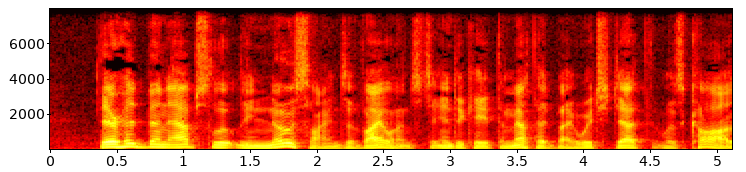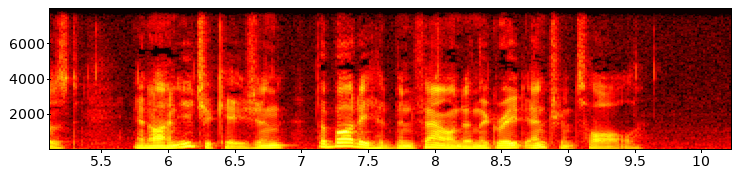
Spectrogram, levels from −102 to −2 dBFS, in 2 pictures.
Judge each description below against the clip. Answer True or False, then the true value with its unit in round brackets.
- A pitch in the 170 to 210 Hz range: False (105 Hz)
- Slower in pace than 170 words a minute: False (180 wpm)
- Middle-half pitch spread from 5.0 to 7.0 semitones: True (5.3 semitones)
